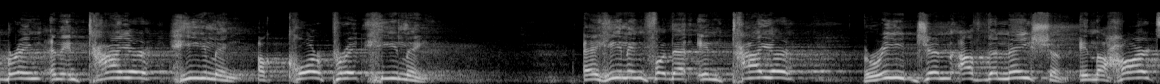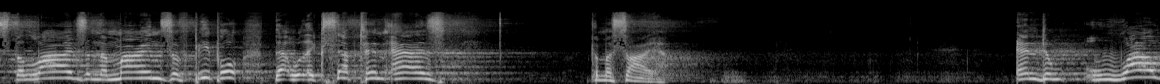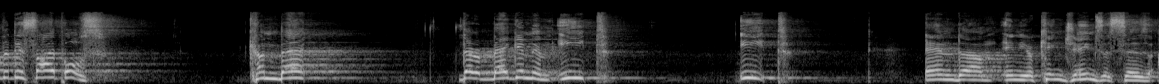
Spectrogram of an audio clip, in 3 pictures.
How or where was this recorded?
large echoing room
